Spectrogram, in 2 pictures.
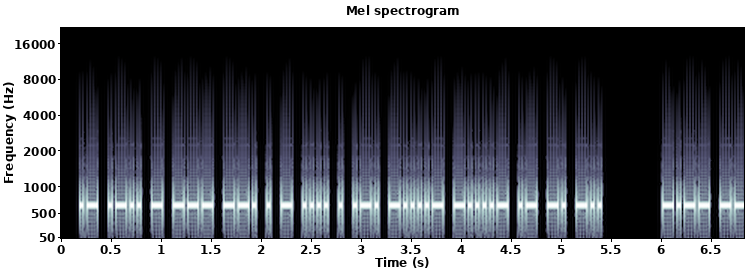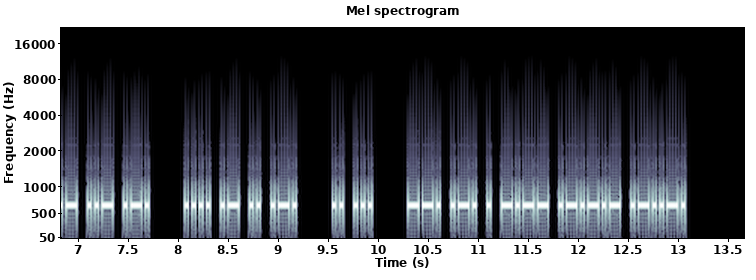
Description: Morse code, heard as a keyed tone, about 34 wpm, 650 Hz. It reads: ALTOGETHER--AND YOUR HAIR IS GREY."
